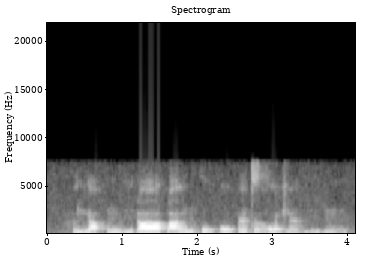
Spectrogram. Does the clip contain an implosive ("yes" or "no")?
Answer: yes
